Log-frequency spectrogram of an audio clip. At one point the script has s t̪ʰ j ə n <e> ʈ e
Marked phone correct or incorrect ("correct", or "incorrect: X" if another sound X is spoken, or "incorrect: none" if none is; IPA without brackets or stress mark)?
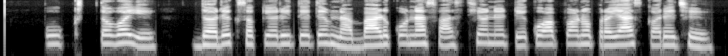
correct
